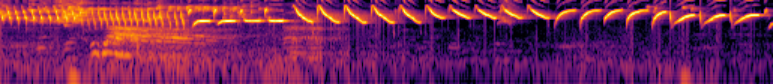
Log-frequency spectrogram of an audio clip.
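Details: Rolling canary song used to coax other canaries to sing: a fast buzzing trill and a short flat note, then steady repeated hooked whistles roughly three per second, crisp and loud.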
